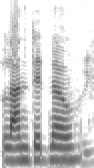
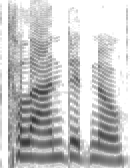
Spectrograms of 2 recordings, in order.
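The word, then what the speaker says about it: Llandudno: like a cl but it's actually a sound which is you put the tip of your tongue to the roof of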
